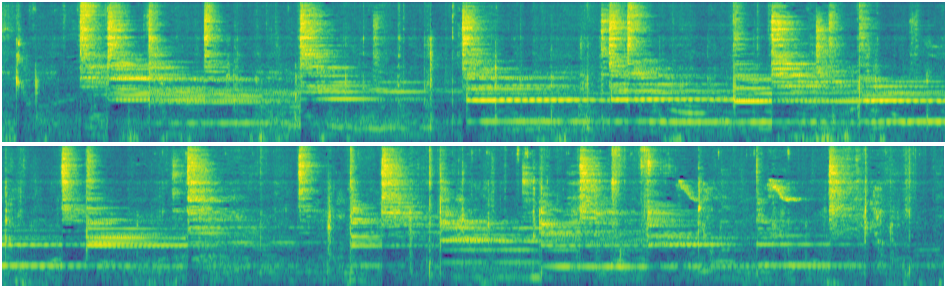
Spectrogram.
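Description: A row of hanging metal temple bells struck one after another by hand, many strikes roughly every half second to second, each leaving a sustained ringing tone that overlaps the next.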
